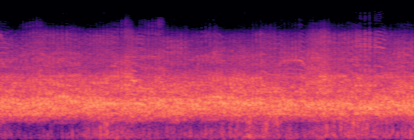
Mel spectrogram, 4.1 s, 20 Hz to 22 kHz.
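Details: A flock of lesser sandhill cranes on an early morning, 6 February 2023, at Merced National Wildlife Refuge, producing a continuous dense babble of overlapping rattling, honking calls.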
